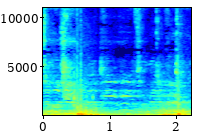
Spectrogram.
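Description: An aerial firework shell bursting with one sharp bang about half a second in, with fainter crackles after it, over music with a heavy bass.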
